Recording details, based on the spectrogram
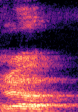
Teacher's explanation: जब हम र बोलते हैं र, तो देखिए कंपन सा महसूस होता है र, और तो इसीलिए उसको बोलते हैं प्रकंपित, यानी कंपन के आता है। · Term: प्रकंपित या लुंठित व्यंजन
